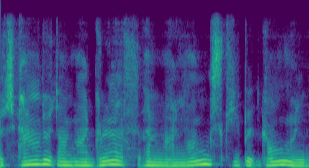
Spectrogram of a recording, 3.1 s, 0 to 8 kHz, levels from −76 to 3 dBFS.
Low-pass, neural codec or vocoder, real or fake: 7.2 kHz; autoencoder, 22.05 kHz, a latent of 192 numbers a frame, VITS, trained on one speaker; fake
